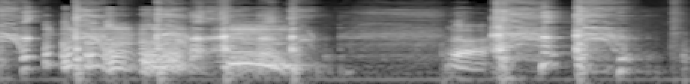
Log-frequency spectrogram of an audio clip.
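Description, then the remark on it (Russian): A man coughs several times in quick bursts, clearing his throat, with a brief pause midway before a couple more harsh coughs. “Погоди, сейчас, пока не рассказывай, я, я откашляюсь и просто терпел все это время.”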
